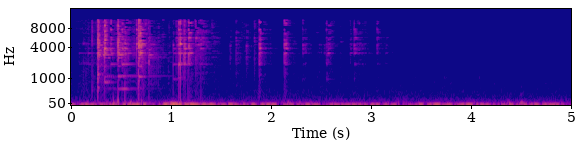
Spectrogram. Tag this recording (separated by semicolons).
crispy; shards; shells; tinkling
